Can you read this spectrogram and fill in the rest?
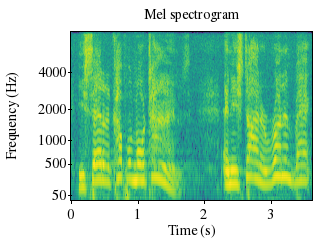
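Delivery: usual speaking voice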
